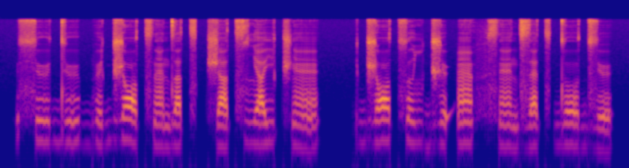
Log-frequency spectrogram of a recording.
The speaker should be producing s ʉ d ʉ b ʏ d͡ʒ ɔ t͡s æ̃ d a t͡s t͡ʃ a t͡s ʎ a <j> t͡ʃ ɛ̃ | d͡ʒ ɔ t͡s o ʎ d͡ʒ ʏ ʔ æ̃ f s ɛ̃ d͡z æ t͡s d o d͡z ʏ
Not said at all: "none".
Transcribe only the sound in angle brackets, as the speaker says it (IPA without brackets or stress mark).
j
